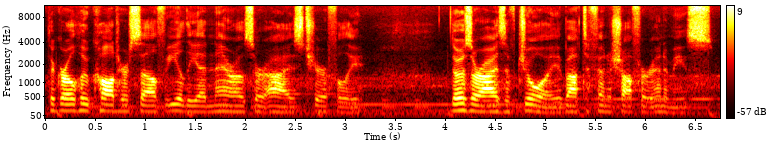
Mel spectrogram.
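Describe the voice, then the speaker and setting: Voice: mid-range voice, steady tone, moderate pace, music in the background. A let's play host reading visual novel text aloud dramatically, breaking off into casual reactions.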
